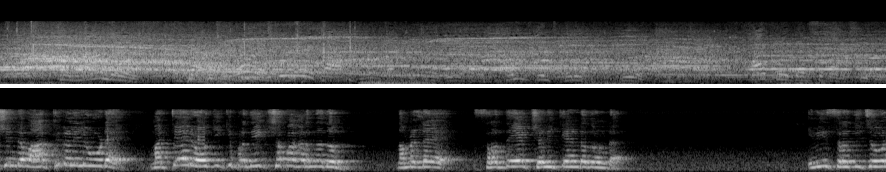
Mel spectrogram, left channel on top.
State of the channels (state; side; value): different; both; correlation 0.00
